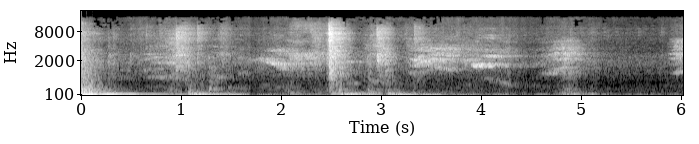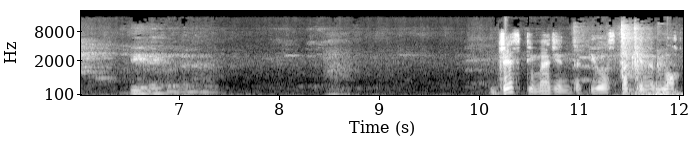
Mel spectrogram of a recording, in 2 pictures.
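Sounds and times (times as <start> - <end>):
door thudding against frame: 0.0 - 1.6, 11.4 - 12.0.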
